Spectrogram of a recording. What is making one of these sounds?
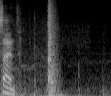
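A truck door slams shut.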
